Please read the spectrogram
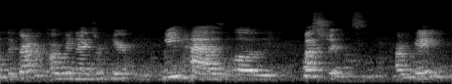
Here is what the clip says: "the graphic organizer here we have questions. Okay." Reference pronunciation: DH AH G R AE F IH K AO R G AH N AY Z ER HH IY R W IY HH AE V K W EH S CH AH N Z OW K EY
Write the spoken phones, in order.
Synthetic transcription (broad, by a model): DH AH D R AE F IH K AO R G AH N AY Z ER HH IY R W IY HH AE V K W EH S CH AH N Z OW K EY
